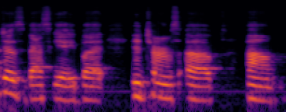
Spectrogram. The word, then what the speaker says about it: Basquiat: a form of French you don't pronounce the T you know or the end so a lot of people say basket but is is basquier different pronunciation thank you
